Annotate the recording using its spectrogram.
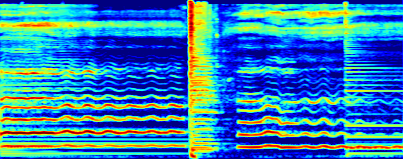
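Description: A man singing two long held notes with vibrato to his own acoustic guitar, with one strum about two seconds in between the notes. The voice stops shortly before the end, leaving the guitar ringing.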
